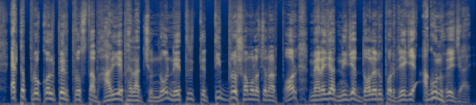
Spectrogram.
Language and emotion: Bengali, angry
